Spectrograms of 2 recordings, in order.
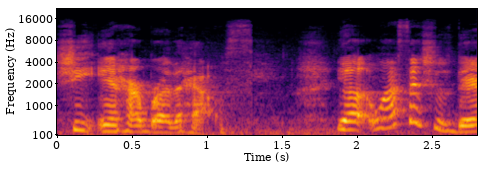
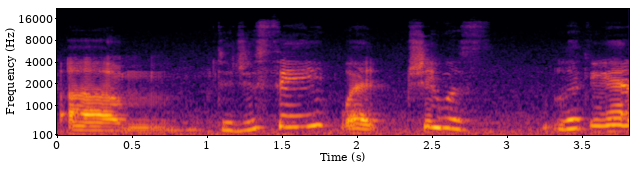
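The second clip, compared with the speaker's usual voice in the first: put-on shaky boyfriend; 6 semitones higher, 4 dB quieter, slower than usual. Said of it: "And he's like".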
